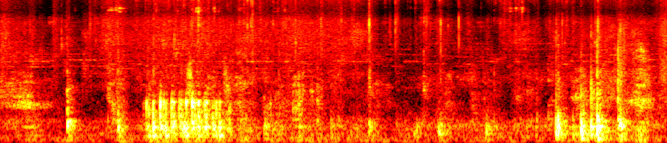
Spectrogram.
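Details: Doberman Pinscher indoors in a small room, giving short whining, grumbling vocal bursts with broad harmonics, loudest near the two-second mark and again toward the end, with faint human voices and room noise between.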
